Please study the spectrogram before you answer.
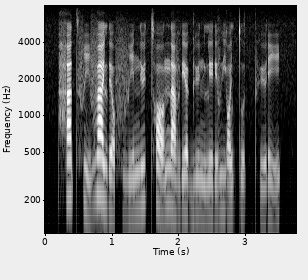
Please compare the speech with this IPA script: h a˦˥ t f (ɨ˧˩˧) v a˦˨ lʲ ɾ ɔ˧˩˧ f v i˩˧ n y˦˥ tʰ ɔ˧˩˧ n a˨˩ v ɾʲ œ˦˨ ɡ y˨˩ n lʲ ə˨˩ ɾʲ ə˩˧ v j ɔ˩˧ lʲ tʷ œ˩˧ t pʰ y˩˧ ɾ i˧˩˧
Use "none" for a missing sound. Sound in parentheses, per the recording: i˧˩˧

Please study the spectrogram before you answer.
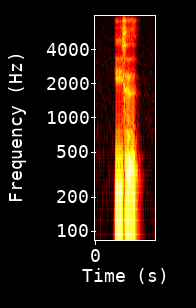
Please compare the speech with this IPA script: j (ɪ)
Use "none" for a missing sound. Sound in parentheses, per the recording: ɪ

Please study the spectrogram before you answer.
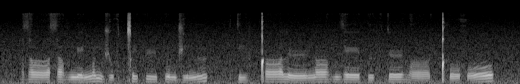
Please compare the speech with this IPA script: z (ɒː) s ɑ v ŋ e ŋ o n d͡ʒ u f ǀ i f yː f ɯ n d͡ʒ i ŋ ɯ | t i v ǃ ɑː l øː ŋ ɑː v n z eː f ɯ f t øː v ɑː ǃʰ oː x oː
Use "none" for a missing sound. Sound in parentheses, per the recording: ɑː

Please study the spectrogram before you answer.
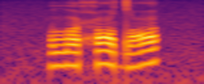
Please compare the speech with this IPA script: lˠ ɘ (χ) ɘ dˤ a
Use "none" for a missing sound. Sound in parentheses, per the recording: ħ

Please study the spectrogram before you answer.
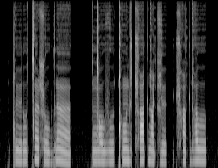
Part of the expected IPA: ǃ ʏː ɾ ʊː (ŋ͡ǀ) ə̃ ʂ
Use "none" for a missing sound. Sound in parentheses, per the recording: ǀ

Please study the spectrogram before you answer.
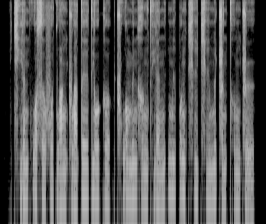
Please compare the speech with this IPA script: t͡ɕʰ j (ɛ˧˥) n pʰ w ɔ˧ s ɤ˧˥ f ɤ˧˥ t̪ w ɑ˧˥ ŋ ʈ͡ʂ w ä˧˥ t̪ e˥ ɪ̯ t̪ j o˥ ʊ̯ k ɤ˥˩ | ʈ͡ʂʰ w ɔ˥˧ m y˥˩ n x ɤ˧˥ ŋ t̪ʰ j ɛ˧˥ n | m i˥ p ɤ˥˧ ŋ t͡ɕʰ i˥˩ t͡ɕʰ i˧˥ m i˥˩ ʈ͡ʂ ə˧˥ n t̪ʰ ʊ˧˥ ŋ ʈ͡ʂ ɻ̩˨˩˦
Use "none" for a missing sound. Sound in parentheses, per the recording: ɛ˧˥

